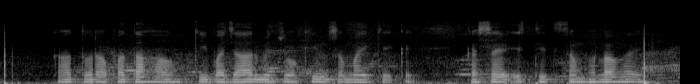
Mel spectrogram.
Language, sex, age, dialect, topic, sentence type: Magahi, male, 18-24, Central/Standard, banking, statement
